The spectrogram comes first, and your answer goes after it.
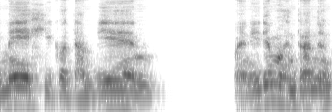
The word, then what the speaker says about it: México: con x Pero bueno la la x de ustedes les se parece al pronunciar a una J también si se escucha como J pero se escribe con x una de las cuestiones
